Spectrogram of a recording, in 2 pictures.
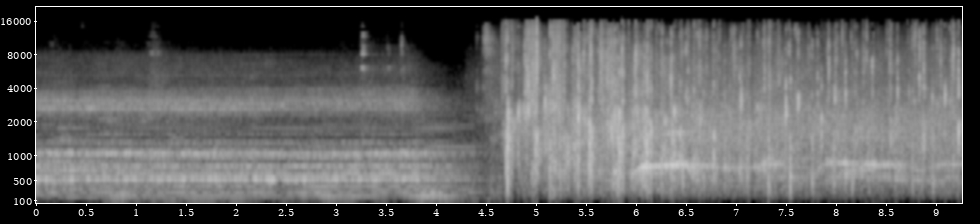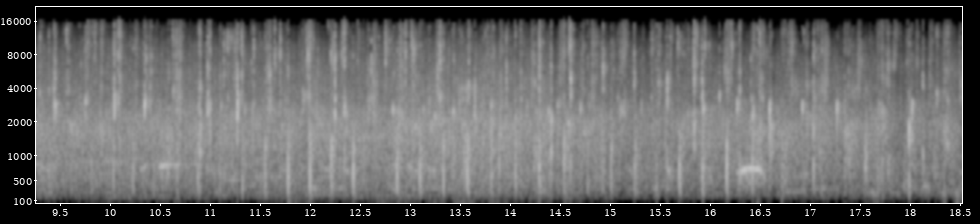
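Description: A male voice choir with a soloist holds a final sung chord, which fades out about four seconds in. The audience then breaks into loud applause, with a few shouts over it.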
